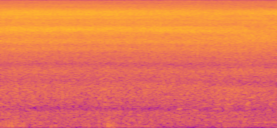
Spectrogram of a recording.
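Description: Fountain jet spraying up and splashing back into a pond: a steady hiss of falling water, with a couple of brief low bumps near the start and about a second and a half in.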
